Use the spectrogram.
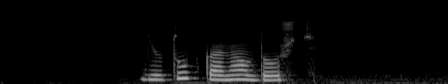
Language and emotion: Russian, sad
